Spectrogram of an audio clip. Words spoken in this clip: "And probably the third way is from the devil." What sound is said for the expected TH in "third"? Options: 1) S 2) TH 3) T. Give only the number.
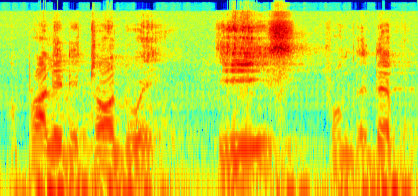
3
